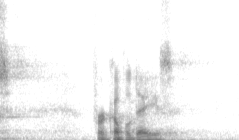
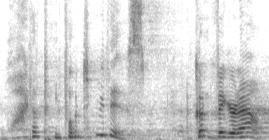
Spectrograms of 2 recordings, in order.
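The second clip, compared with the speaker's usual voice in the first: exasperated; 13 semitones higher, 6 dB louder than usual. Retold or imitated. Exasperated retelling of shock.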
